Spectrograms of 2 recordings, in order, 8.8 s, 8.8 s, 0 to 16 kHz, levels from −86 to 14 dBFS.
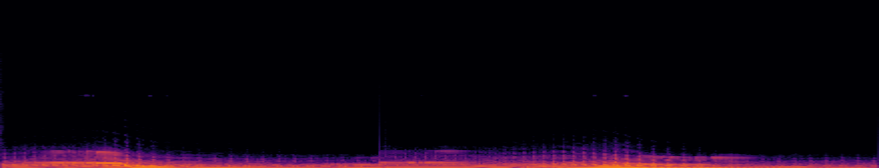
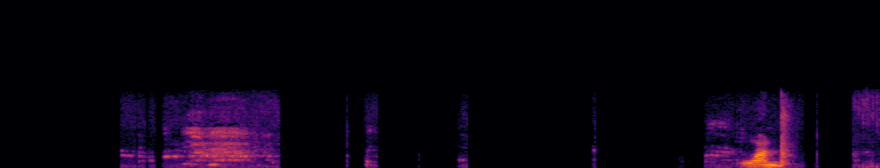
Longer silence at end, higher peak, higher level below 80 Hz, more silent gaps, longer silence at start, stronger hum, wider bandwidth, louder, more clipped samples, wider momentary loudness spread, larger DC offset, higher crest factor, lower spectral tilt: second, 0 s vs 0.9 s; second, -6 dBFS vs -2 dBFS; first, -26 dBFS vs -68 dBFS; second, none vs 3.37-3.42 s, 3.85-3.90 s, 3.97-4.56 s, 4.84-4.88 s, 4.94-5.45 s, 5.51-5.78 s, 6.31-6.64 s, 6.92-7.01 s; second, 0 s vs 1.3 s; neither; second, 2.1 kHz vs 7.6 kHz; second, -25 LUFS vs -20 LUFS; neither; second, 14 LU vs 30 LU; neither; second, 18 dB vs 26 dB; first, -14 dB/octave vs -5.5 dB/octave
